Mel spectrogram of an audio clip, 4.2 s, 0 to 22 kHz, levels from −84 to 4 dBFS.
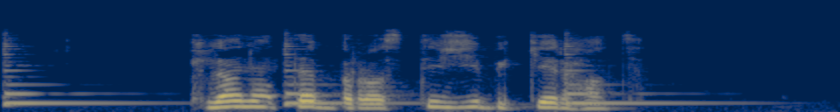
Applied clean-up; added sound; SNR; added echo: none; Bowed string instrument; 10 dB; none.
